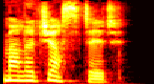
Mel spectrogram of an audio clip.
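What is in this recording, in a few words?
"maladjusted", British English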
